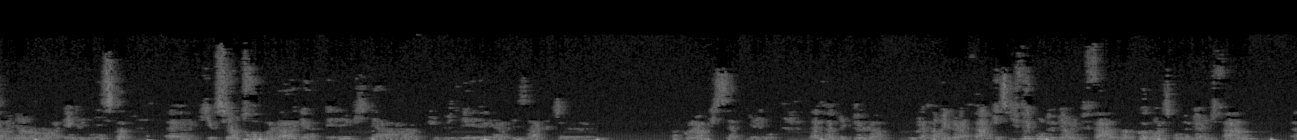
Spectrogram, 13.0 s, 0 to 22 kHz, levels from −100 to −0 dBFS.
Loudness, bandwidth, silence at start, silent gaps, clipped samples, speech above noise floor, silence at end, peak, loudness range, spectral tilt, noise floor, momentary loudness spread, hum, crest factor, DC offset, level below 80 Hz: -53 LUFS; 16.5 kHz; 0 s; none; under 0.1%; 21 dB; 0 s; -28 dBFS; 4 LU; -4 dB/octave; -73 dBFS; 9 LU; none; 24 dB; under 0.1%; -58 dBFS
